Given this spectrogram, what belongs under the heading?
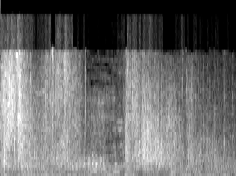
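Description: A Confringo fire spell from the Hogwarts Legacy video game bursts in a loud, dense blast of booming noise that fills the whole moment, with a voice mixed in.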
